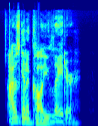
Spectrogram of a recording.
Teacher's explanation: Going to becomes gonna. The whole sentence flows more smoothly.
